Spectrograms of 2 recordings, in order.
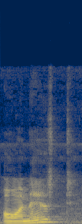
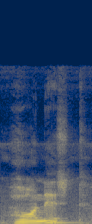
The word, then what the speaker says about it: honest: Third is, he is an honest man. Student, the spelling of honest is start with H. H-O-N-E-S-T. The spelling of honest is start with H. But this H is silent. We can't pronounce it honest.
